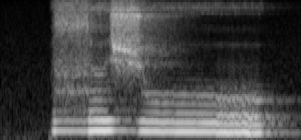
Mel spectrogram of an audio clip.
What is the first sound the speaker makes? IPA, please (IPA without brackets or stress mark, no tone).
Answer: ɮ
